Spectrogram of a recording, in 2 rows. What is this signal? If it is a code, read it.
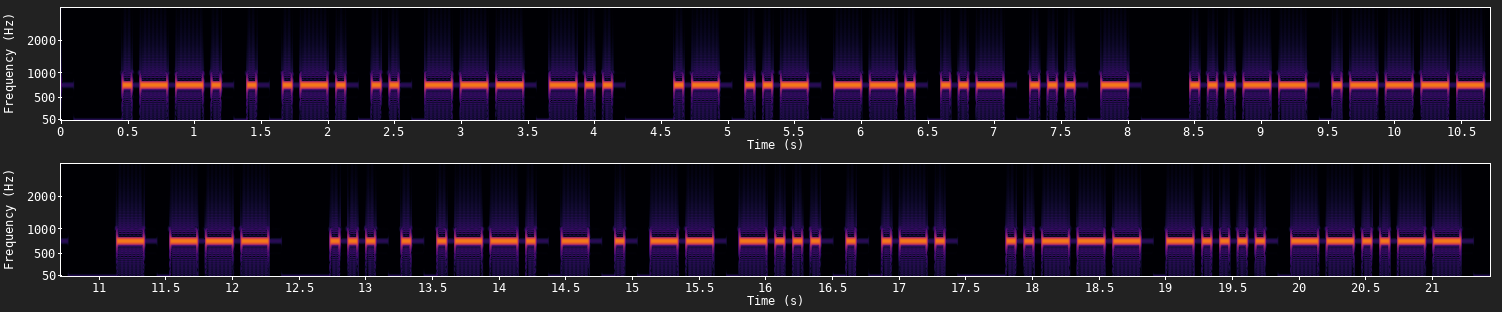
Morse code, heard as a keyed tone, about 18 wpm, 750 Hz. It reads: PERIOD AUGUST 31 TO SEPTEMBER 26,
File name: Archive / 18 WPM / 18WPM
